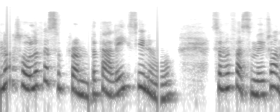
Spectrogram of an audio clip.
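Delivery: lilting, badly faked Welsh accent. Medium relaying a lady from the valleys, bad Welsh accent. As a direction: slip into a rough Welsh lilt. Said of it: "really bad Welsh accent there".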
